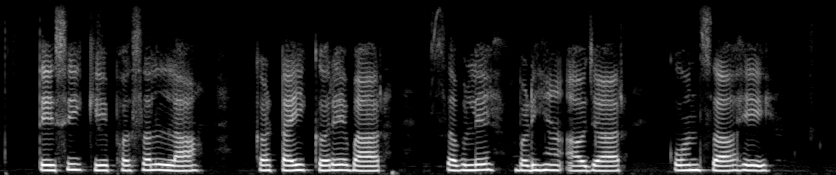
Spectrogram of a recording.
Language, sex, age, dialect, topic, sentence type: Chhattisgarhi, female, 25-30, Northern/Bhandar, agriculture, question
